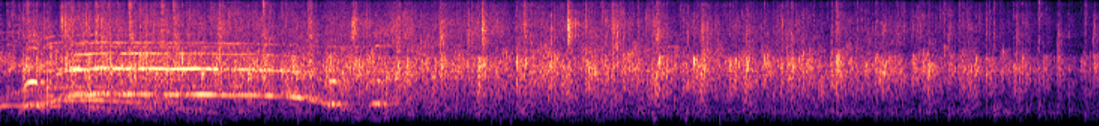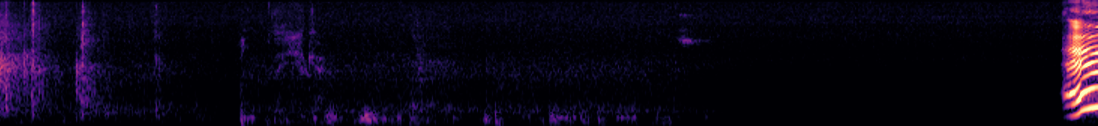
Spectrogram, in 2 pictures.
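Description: A crowd claps loudly and steadily for several seconds to welcome and cheer on a speaker, with whoops and cheers rising above, then the applause tapers off into a few scattered sounds and a brief silence.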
